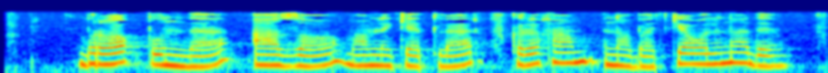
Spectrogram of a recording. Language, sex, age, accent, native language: Uzbek, female, 30-39, Qoraqalpog'iston, Uzbek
